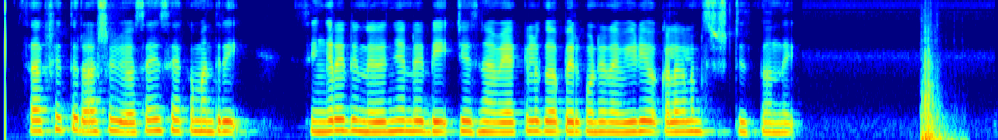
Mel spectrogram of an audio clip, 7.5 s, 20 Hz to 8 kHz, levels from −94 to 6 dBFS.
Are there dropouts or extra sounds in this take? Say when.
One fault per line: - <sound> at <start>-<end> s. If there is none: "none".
- thud at 6.9-7.3 s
